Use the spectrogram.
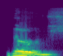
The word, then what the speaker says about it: known: Known, known. Letra G silenciosa, letra E silenciosa, então a pronúncia é known.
